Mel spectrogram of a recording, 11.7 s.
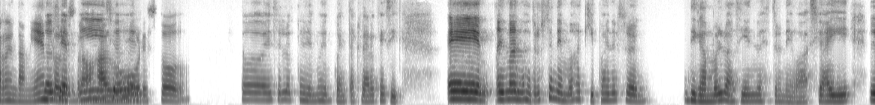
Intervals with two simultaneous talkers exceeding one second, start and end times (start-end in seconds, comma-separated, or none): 0.5-2.0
